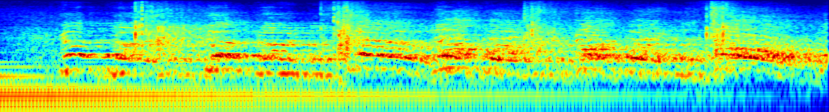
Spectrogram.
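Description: A crowd of voices shouting together in unison, about one shout a second, each starting sharply and falling in pitch, over a low held tone that fades out near the end.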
